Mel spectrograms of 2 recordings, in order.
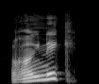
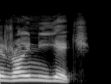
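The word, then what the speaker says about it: Rangnick: دو شیوه ایشون تلفظ میشه یکی رانگنیک یکی هم اون انگلیسی هم گفتش که راینی یک که راینی یک رو ورش کن خب اگرم گفتن به لحجه آلمانی رانگنیک براتون سخته همون رانگنیک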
